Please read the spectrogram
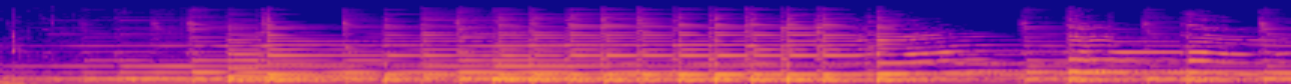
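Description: Sarod, a fretless plucked-string instrument, playing a fast run of plucked notes, about five a second, over a steady drone. Near the end the notes slide in pitch.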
